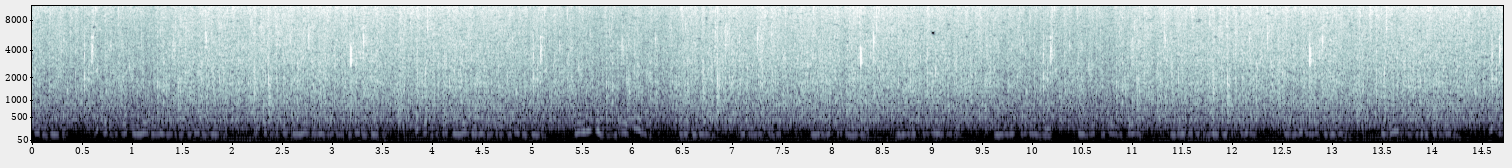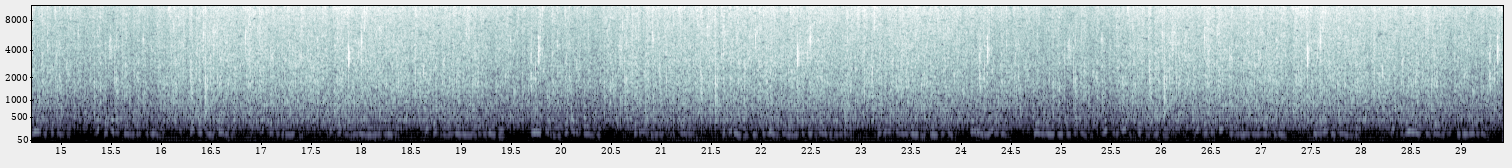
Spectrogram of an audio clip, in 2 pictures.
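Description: Steady recorded rain sound, with scattered drop ticks. A faint, low voice runs beneath it, like hidden spoken affirmations.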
